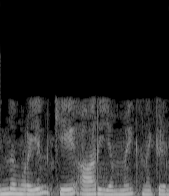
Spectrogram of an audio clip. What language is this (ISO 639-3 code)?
tam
